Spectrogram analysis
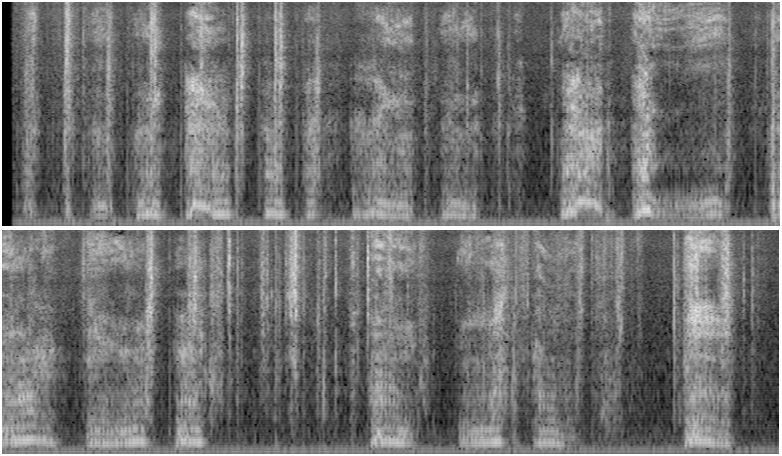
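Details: A miniature dachshund in a small indoor room growls at a gacha capsule stuck in a gap: low, throaty, rumbling bursts in an uneven rhythm, some longer and louder than others, with brief pauses between them.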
